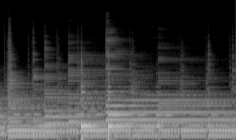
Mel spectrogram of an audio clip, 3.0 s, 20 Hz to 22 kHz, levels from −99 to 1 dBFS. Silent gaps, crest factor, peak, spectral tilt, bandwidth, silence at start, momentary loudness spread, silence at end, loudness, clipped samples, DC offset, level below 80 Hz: none; 18 dB; -14 dBFS; -8.5 dB/octave; 10 kHz; 0 s; 6 LU; 0 s; -34 LUFS; under 0.1%; under 0.1%; -52 dBFS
